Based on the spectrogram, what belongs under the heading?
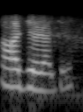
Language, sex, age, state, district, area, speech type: Nepali, female, 18-30, West Bengal, Jalpaiguri, rural, conversation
